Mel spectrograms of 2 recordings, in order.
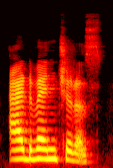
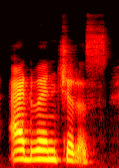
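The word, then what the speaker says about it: adventurous: तो मोस्टली आपने देखा R के साथ जुड़ रहा है तो रस बोला जा रहा है, एडवेंचरस, एडवेंचरस। तो TU को च पढ़ा जा रहा है, ठीक है।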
